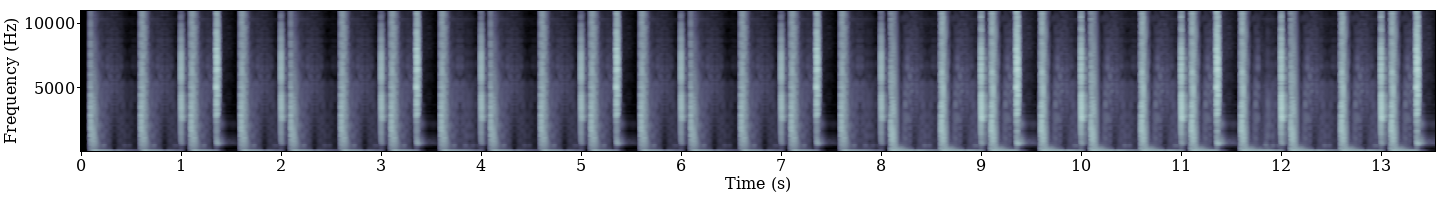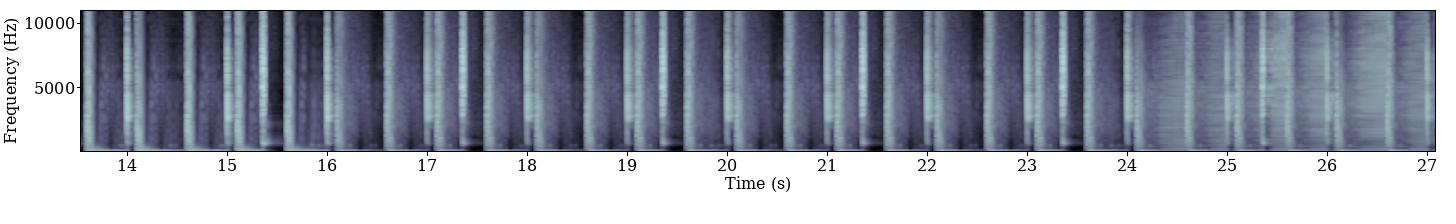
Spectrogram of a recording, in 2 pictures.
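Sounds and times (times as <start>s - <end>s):
distorted drum loop: 0.1s - 27.0s.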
